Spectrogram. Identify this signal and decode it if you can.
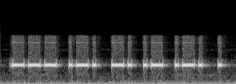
Morse code, heard as a keyed tone, about 31 wpm, 910 Hz. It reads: ORNARE
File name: i7ohp / cassetta i7ohp B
